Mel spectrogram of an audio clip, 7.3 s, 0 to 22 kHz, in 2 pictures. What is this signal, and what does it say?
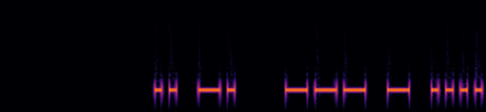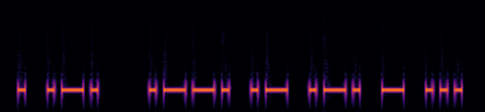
Morse code, heard as a keyed tone, about 22 wpm, 700 Hz. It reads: IN OTHER PARTS
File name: practice / 22wpm / Build A Phrase - 5-Word Phrases - 22wpm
